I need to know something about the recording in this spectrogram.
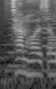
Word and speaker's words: Tannhauser: what's your name Tannhauser we pronounce it tan Wazza with an armload German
